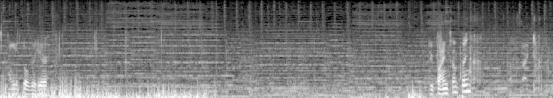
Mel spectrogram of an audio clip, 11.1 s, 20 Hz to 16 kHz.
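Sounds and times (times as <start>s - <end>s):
background music: 0.0s - 11.0s
footsteps on wooden planks: 9.2s - 9.8s.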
